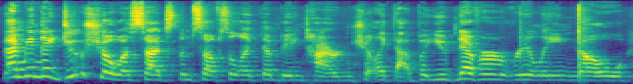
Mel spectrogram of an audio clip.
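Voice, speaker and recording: A woman co-hosting a casual reaction video, gushing and excitable with lots of fillers. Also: on the high side, brisk.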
